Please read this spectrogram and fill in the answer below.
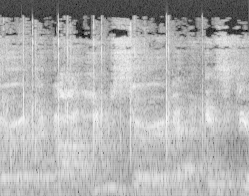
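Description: A voice over music, with scattered hand-clapping, as in a lively church service.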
